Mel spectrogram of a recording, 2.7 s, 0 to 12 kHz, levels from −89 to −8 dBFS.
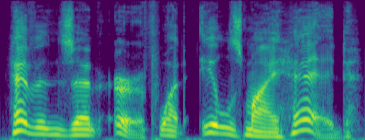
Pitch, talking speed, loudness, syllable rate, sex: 135 Hz, 155 wpm, -19 LUFS, 3.5 syllables/s, male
